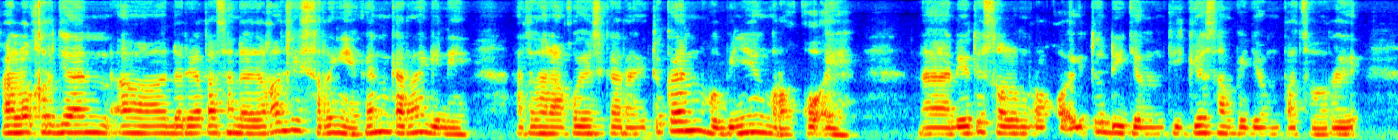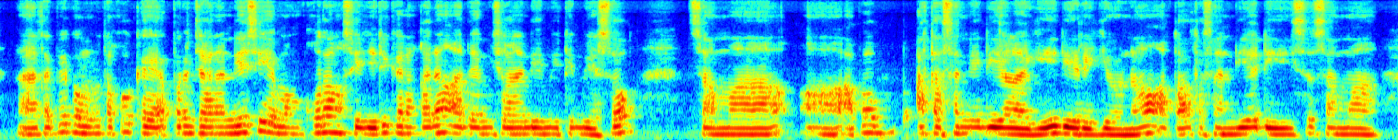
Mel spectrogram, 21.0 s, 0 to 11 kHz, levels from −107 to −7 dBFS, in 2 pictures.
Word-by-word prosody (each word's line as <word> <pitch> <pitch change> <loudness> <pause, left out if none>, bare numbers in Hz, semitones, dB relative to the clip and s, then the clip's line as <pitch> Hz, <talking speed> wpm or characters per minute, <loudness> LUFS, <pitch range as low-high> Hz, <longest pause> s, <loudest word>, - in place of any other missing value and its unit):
Kalau 180 +2 +3
kerjaan, 185 0 +1
eee, 175 0 0
dari 170 0 0
atasan 175 +1 0
dadakan 165 +6 0
sih 240 - -1
sering 180 -5 -1
ya, - - -2
kan 185 +4 +1
karena 175 +3 +2
gini, 150 -4 -1 0.3
atasan 165 0 -1
aku 165 +1 0
yang 165 - -1
sekarang 160 -2 -3
itu 195 - -7
kan 225 +3 +3
hobinya 165 +3 +1
ngerokok 150 +1 -1
ya. 135 -2 0 0.6
Nah 150 0 +1
dia 165 - +4
itu 210 - -4
selalu 165 -5 +1
ngerokok 155 -1 -4
itu 160 +6 -4
di 175 - +2
jam 160 -1 0
3.00 160 +2 -2
sampai 170 -2 -2
jam 155 -1 -3
4.00 150 -1 -6
sore. 145 +2 -2 0.4
Nah 145 -1 0
tapi 155 +5 -4
kalau 175 -4 0
menurut 165 - -7
aku 190 +6 -4
kayak 165 -3 0
perencanaan 165 -1 0
dia 175 - +4
sih 220 +4 +1
emang 160 -4 -2
kurang 185 +1 +2
sih, 155 -3 +1
jadi 150 +4 +3
kadang-kadang 160 +2 0
ada 160 0 -3
yang 150 - -3
misalnya 150 0 0
dia 150 - +2
meeting 150 0 -4
besok 165 +7 +1 0.3
sama, 145 -1 0
eee, 145 -2 -3
apa, 180 - -6 0.4
atasannya 160 0 -1
dia 155 -1 +6
lagi 145 +3 +6
di 165 -2 +7
regional 140 +3 +3
atau 140 - 0
atasan 145 0 -3
dia 155 +1 +3
di 145 -1 +3
sesama 145 -2 -2
160 Hz, 190 wpm, -21 LUFS, 150-175 Hz, 0.6 s, di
